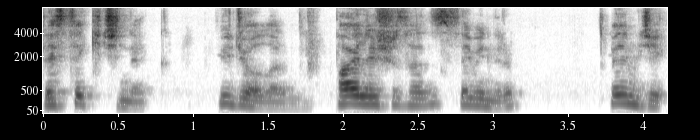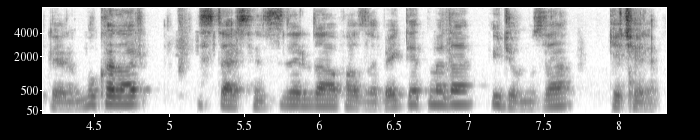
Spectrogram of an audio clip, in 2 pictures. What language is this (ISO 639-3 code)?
tur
